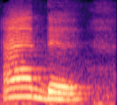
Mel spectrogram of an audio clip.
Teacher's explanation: Dal bila dimatikan huruf qalqalah ada lantunan yang kecil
